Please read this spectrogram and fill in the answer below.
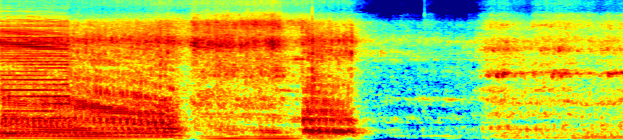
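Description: Semi truck's air horn sounding loudly as the truck goes by, its pitch dropping, then stopping within the first two seconds. The truck's engine noise follows, with a short loud burst about three seconds in, and falls away sharply near the fourth second.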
